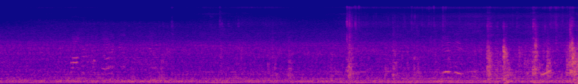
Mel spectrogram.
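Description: An excavator engine hums steadily.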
